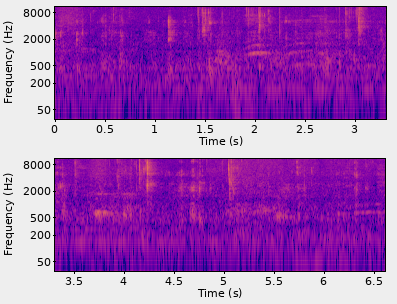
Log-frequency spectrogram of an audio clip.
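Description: Faint chewing of nachos and tacos, with scattered small mouth clicks.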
